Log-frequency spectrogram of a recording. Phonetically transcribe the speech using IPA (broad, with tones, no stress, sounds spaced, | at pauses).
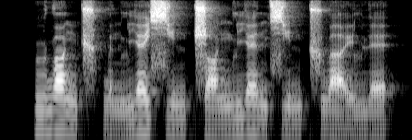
ɻ w ɑ˥˩ ŋ ʈ͡ʂʰ w ə˩ n l j ɛ˥ ɕ i˧˥ n ʈ͡ʂ ɑ˧˥ ŋ l j ɛ˥˩ n ɕ i˧˥ n ʈ͡ʂ w a̰˨˩ ɪ̯ l ɥ ɛ˦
